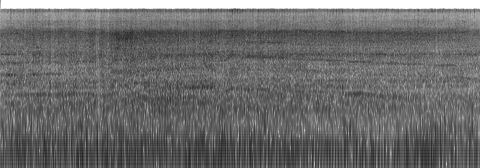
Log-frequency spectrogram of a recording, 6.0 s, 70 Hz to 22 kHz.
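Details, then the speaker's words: Honda XRM110 road test in second gear after replacing the damaged second gear: busy single-cylinder drone with road noise, former gear noise gone; gearbox healthy. "first gear lagay natin sa second gear nawala na yung kanyang ah tunog"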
